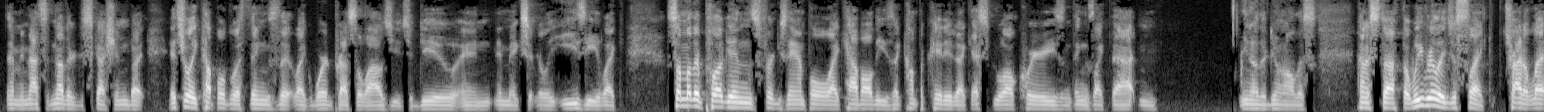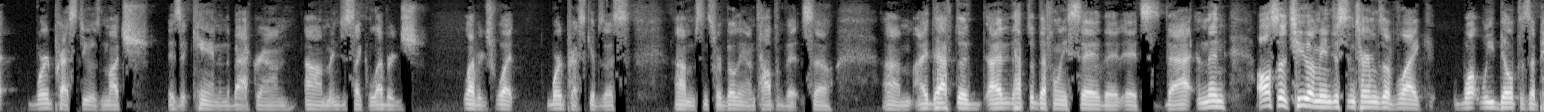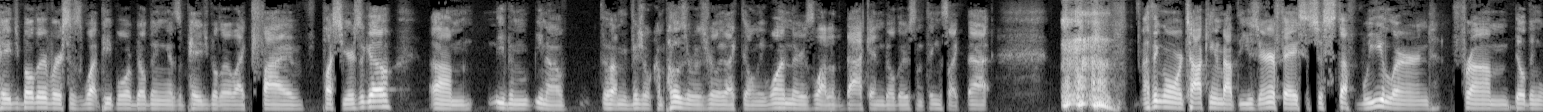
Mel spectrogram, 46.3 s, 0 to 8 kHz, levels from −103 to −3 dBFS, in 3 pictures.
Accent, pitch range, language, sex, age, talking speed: American, 100-120 Hz, English, male, 30-49, 230 wpm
